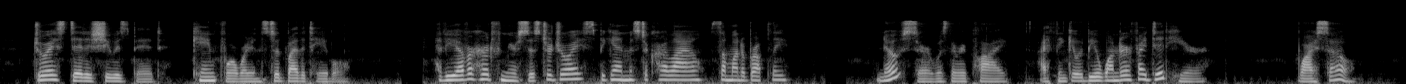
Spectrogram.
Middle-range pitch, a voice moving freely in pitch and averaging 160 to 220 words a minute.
Yes: medium, 180 Hz; wide, 7.6 semitones; average, 190 wpm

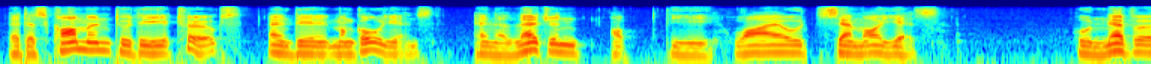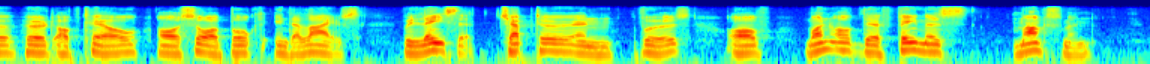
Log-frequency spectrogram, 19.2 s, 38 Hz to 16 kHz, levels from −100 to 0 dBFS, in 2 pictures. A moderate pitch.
No: low, 115 Hz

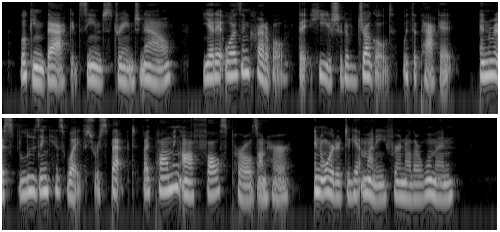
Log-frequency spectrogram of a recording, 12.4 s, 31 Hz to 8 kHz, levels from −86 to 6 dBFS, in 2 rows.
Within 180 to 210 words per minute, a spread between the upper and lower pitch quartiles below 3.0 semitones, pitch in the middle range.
No: average, 190 wpm; average, 4.1 semitones; medium, 180 Hz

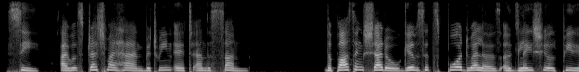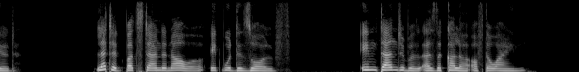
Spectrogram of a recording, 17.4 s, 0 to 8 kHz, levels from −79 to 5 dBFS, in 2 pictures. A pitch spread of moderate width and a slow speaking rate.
Yes: average, 3.2 semitones; slow, 130 wpm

